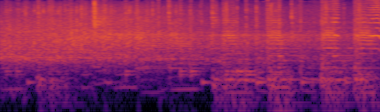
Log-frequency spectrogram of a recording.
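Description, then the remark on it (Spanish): A large crowd in a stadium at a basketball game against the Dream Team applauds as Puerto Rico scores a basket, with steady, dense applause and cheering, loud and continuous throughout, with voices mixed into the roar. “Mirando el juego, te das cuenta de que la gente en el estadio poco a poco empieza a aplaudir cuando Puerto Rico encesta.”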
